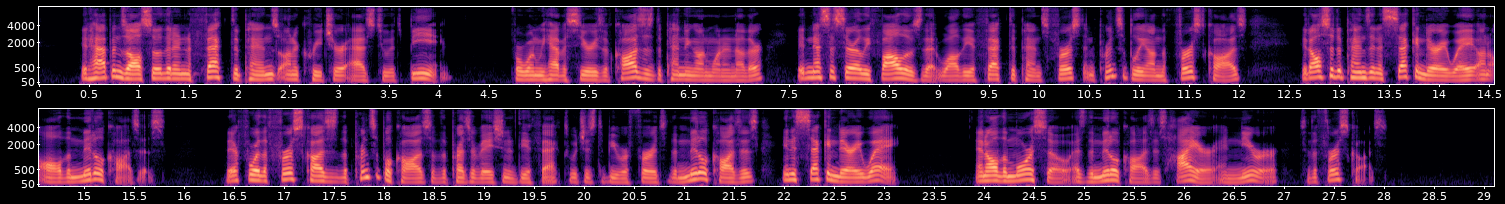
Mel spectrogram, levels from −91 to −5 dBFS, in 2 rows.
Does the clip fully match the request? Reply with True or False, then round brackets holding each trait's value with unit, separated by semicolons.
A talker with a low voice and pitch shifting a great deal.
True (130 Hz; 5.8 semitones)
